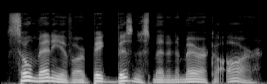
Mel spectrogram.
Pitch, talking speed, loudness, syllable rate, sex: 120 Hz, 225 wpm, -18 LUFS, 6.6 syllables/s, male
